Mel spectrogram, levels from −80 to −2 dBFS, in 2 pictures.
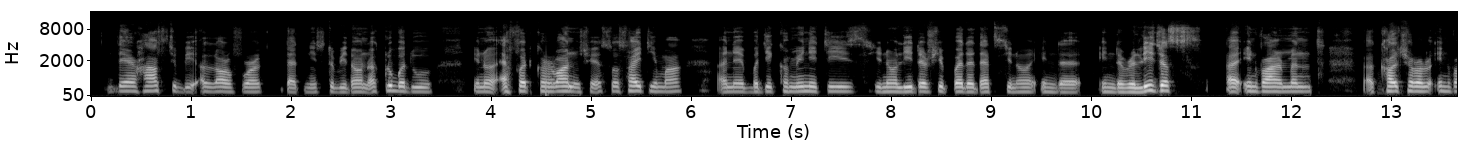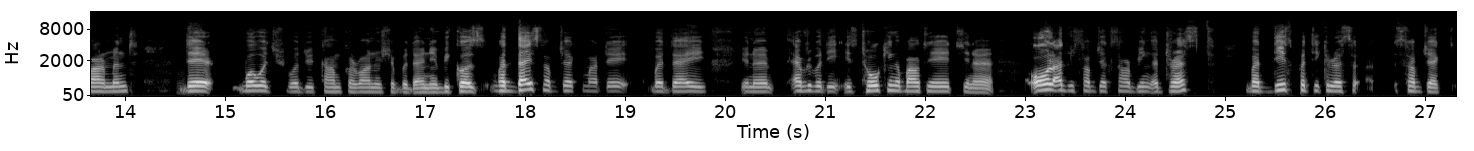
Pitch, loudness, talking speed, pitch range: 160 Hz, -25 LUFS, 155 wpm, 155-170 Hz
